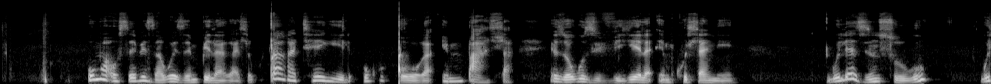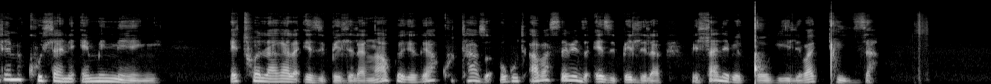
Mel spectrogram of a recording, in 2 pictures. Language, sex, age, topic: North Ndebele, male, 36-49, health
